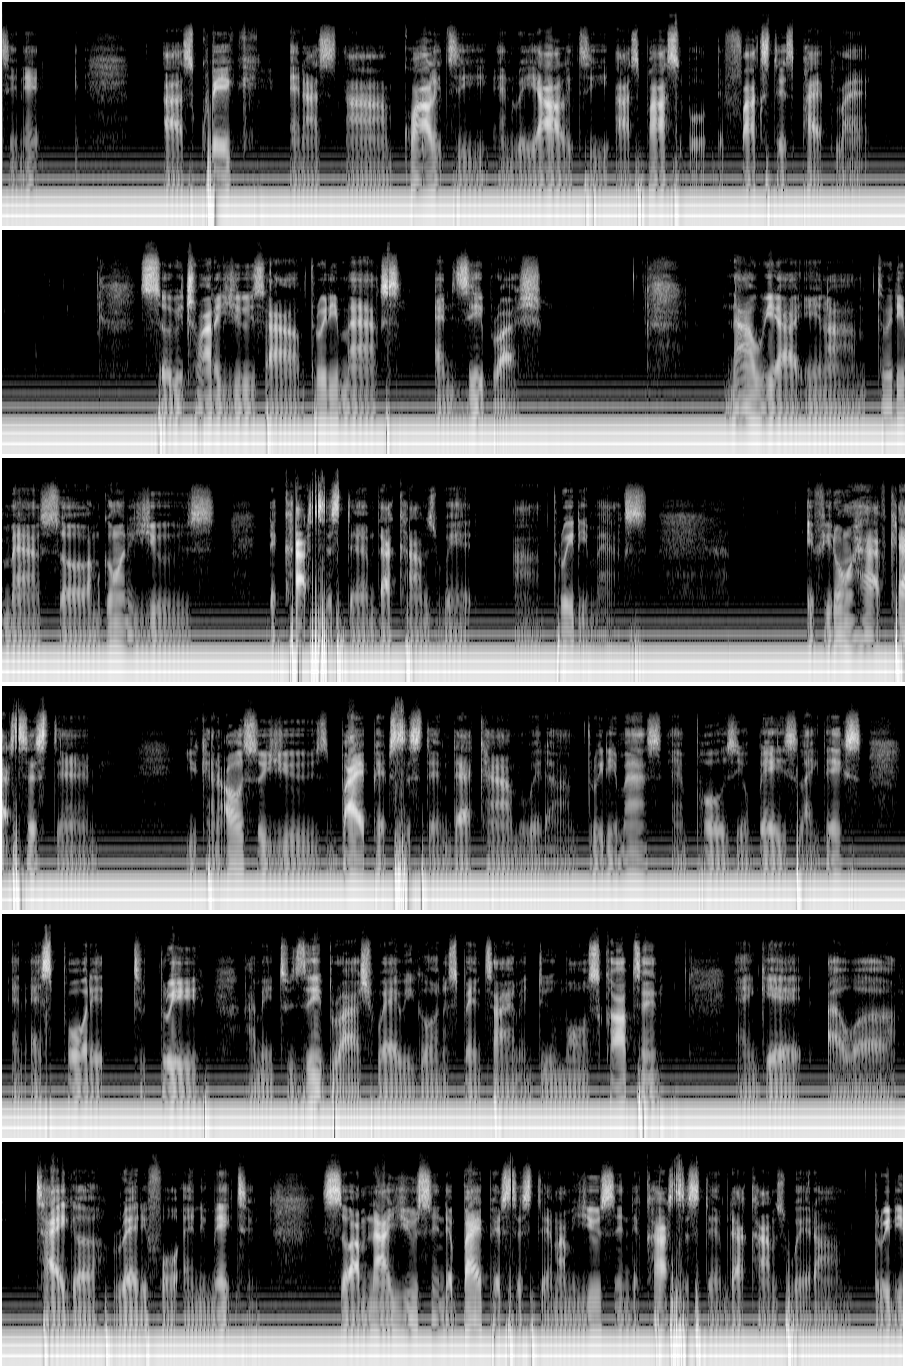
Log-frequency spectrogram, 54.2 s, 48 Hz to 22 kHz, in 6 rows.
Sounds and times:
Speech: 0.0 - 0.4, 1.6 - 8.7, 10.0 - 14.5, 15.5 - 24.6, 26.1 - 28.0, 29.0 - 42.8, 43.4 - 47.8, 48.4 - 54.1.

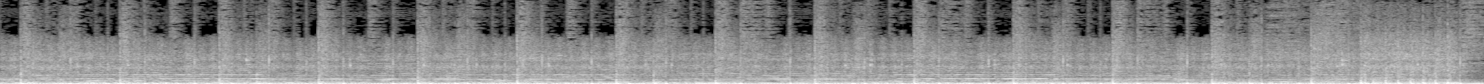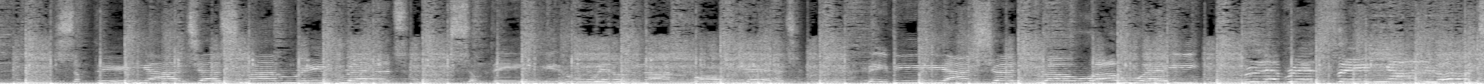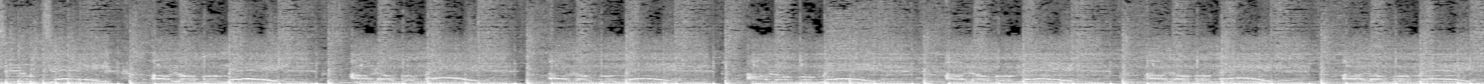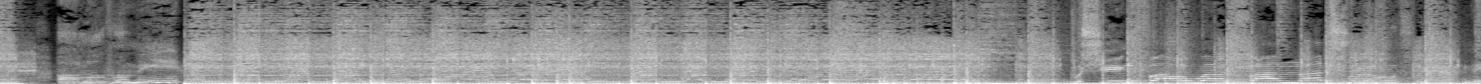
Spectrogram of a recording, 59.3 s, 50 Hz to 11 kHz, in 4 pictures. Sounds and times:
Music: 0.0 - 59.3.

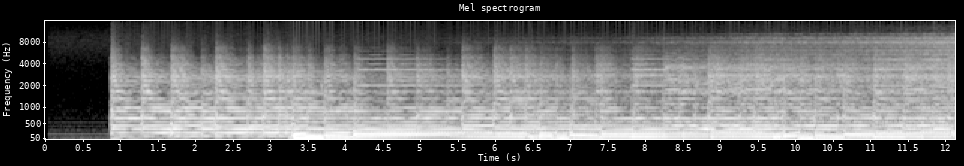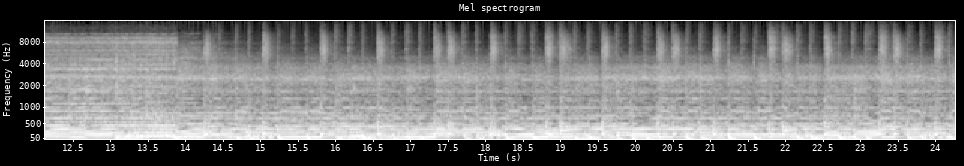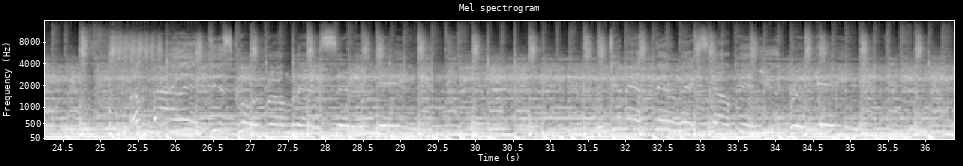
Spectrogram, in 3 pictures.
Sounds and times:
Distortion: 0.0 - 36.3
Music: 0.8 - 36.3.

